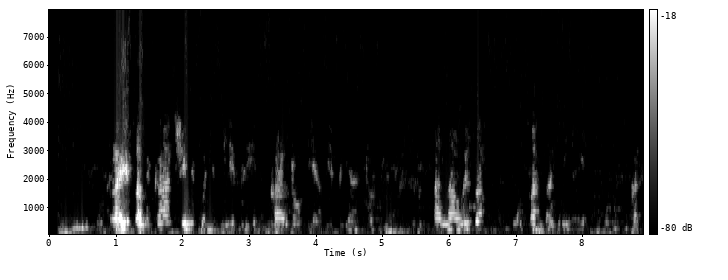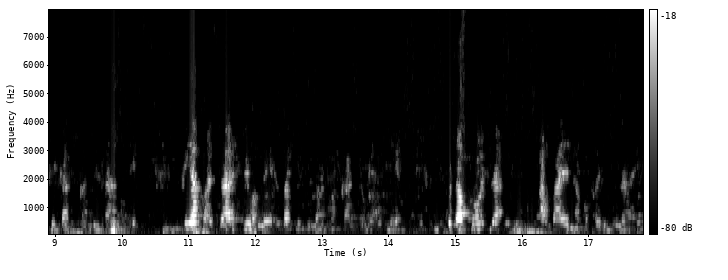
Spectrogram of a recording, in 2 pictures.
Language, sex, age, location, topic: Swahili, female, 18-24, Nakuru, government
